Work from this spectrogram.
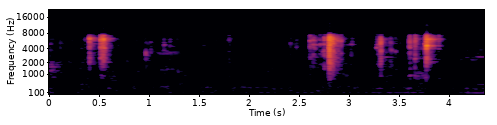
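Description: A butterfly knife flips open and closed in a quiet room, with a few crisp metallic clicks and snaps coming in small bursts, close and fairly faint.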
